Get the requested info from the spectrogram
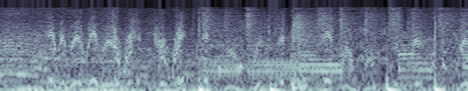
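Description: Hip-hop beat with DJ turntable scratching: quick back-and-forth sweeps over a steady drum pattern, with no rapping.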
